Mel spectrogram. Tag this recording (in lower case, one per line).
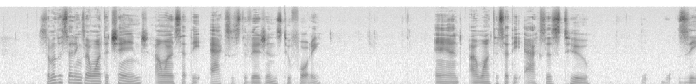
speech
